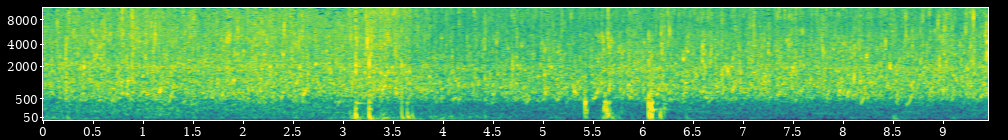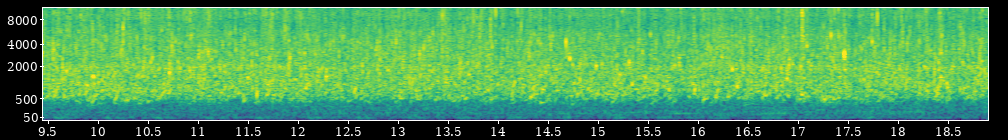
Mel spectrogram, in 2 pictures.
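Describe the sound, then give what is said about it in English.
A steady stream babbles and splashes continuously, with a few soft knocks or footsteps near the start and no one speaking. “So now we're following the water down.”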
